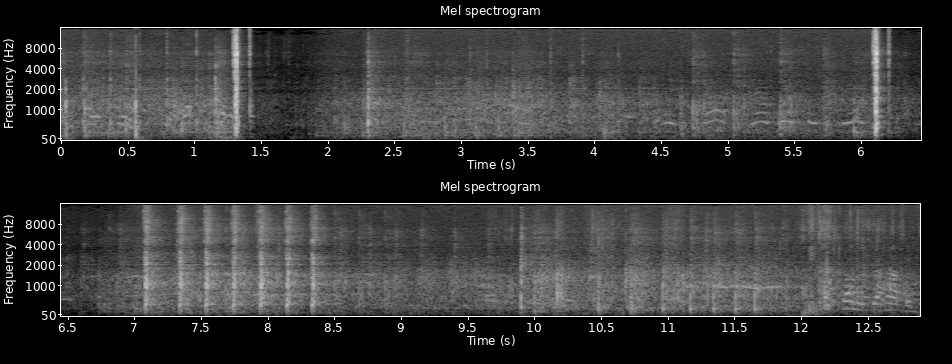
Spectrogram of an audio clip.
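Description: Paintball marker shots: a single sharp pop about a second in and another near the middle, then a rapid string of about ten pops over some two seconds, with faint voices.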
